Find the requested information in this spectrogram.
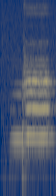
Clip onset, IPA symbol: ɡ͡b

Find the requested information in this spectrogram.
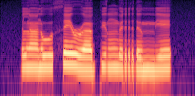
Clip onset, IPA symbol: l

